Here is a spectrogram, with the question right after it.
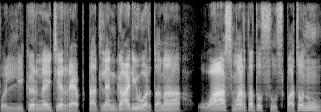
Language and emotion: Goan Konkani, disgusted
